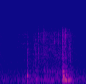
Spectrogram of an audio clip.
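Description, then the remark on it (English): A second drawer slides open with a brief rattling scrape, ending in a louder wooden thunk as it reaches its stop. No one speaks. “So, nothing in the first drawer. Second drawer.”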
